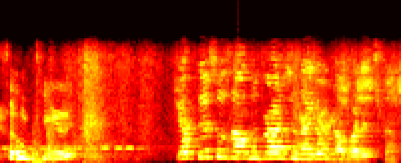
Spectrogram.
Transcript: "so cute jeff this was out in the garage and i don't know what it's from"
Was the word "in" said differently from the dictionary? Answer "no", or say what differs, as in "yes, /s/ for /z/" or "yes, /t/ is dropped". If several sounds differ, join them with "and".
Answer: yes, /l/ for /n/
